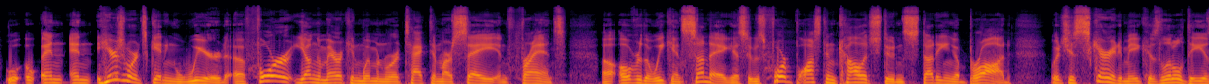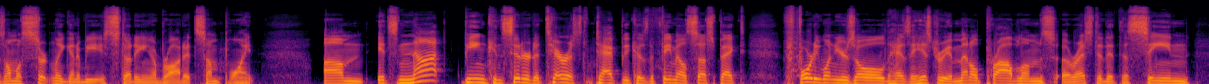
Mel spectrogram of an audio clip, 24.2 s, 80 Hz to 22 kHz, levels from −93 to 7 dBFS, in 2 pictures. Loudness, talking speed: -21 LUFS, 190 wpm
